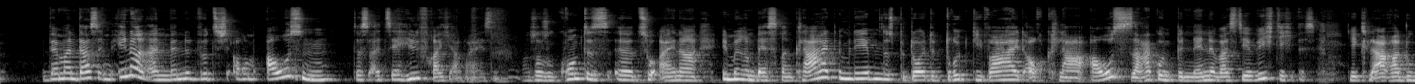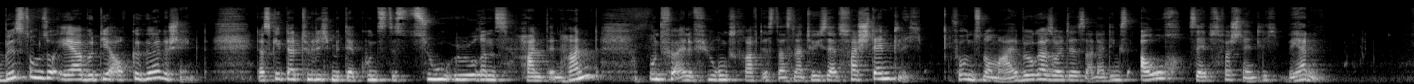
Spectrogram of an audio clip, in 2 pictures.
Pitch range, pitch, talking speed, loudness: 195-260 Hz, 215 Hz, 175 wpm, -17 LUFS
